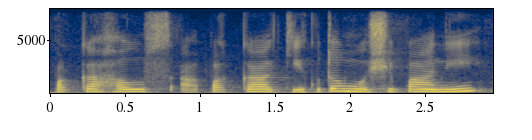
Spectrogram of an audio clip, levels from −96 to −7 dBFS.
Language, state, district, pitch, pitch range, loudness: Sumi, Nagaland, Kohima, 215 Hz, 210-225 Hz, -16 LUFS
